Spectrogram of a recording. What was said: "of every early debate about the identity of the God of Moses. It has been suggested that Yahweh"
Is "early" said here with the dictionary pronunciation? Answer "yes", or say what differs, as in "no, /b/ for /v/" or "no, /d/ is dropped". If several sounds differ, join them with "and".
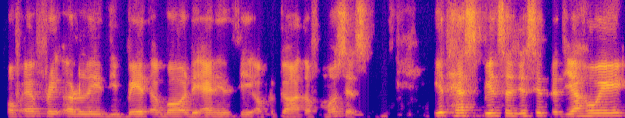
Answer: yes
